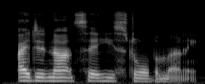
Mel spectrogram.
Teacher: put all the stress, make it louder and longer on the very first word, I.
